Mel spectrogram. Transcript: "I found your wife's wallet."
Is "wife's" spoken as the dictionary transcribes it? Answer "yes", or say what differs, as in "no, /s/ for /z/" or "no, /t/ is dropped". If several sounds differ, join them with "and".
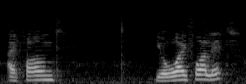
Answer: no, /s/ is dropped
